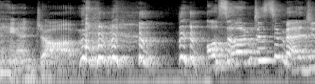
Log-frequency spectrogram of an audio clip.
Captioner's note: giggles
